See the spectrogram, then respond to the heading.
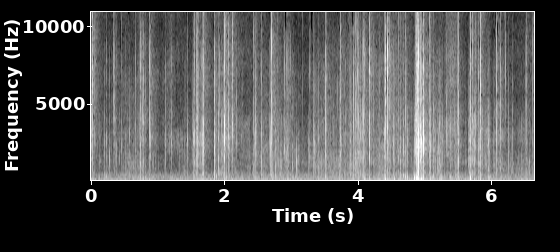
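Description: A layered pink cellophane sheet is bent and crinkled with both hands, which have long painted nails. Soft, dense, bright crackles and crinkles run steadily throughout at a quiet level, with one sharper, louder crunch just before the five-second mark.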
